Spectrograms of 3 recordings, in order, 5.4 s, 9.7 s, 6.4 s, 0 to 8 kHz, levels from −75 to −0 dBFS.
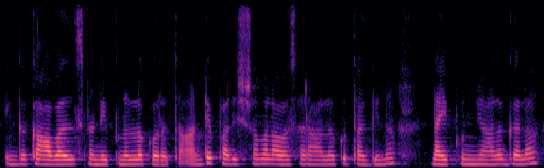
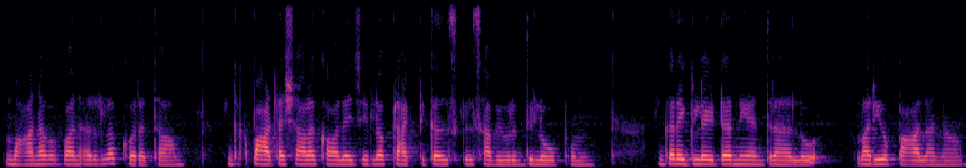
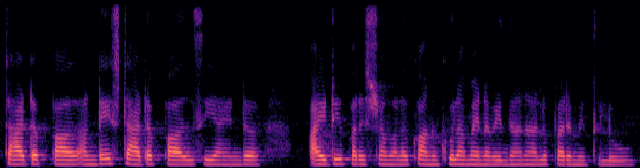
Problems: none marked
